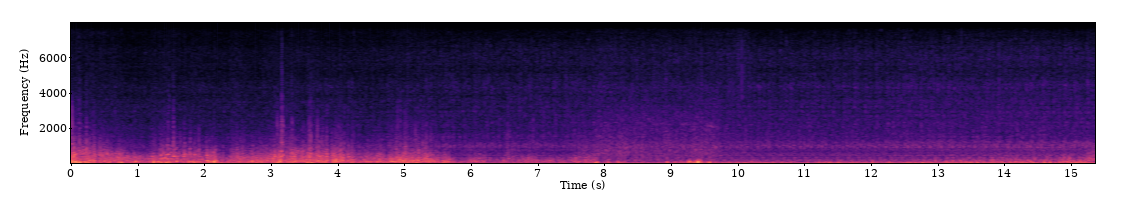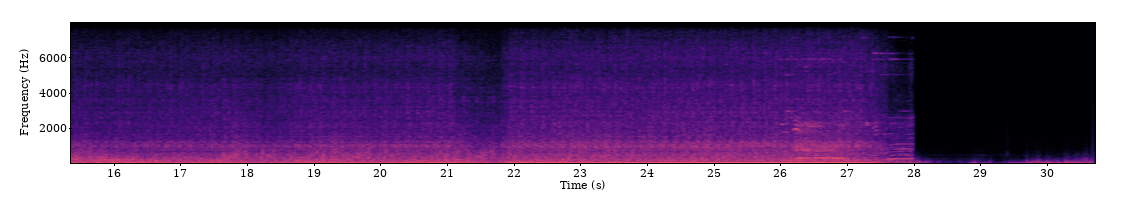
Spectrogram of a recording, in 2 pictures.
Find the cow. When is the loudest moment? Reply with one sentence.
The volume of the cow peaks at 26 seconds.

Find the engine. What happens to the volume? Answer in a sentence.
The loudness of the engine goes up.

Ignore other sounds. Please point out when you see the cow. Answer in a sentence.
You can hear the cow from 26.0 to 28.1 s.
